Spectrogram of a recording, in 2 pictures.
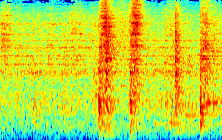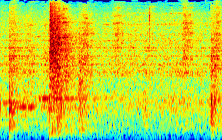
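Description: Container flat wagons of a passing freight train, their wheels clacking over the rail joints, often in quick pairs, with a few short squealing tones partway through.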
